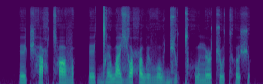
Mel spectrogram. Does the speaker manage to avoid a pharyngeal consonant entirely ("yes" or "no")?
no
